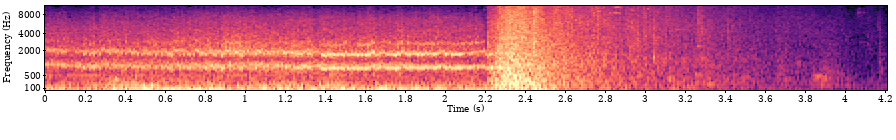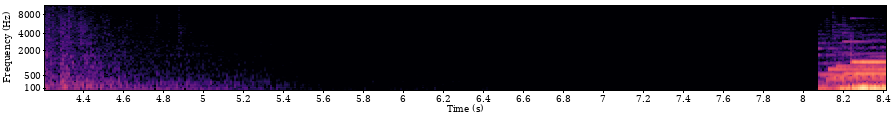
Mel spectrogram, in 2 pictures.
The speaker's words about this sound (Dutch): En dan op een half uur rijden eigenlijk van haar eigen woonplaats, raakt ze met haar auto in een slip en crasht.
